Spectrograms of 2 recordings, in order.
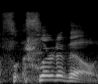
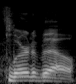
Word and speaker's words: Fleur de Ville: Yeah, my French is not that great, but yeah, Fleur de Ville, yeah. Fleur de Ville.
